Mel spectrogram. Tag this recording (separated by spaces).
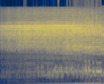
stab house fx hit hardstyle electro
